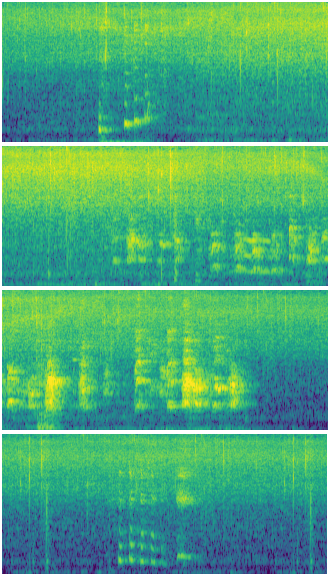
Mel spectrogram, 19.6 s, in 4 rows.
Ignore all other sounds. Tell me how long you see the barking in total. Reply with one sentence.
You can hear the barking for 7 seconds altogether.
